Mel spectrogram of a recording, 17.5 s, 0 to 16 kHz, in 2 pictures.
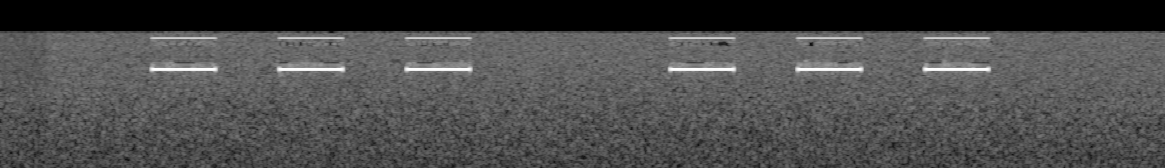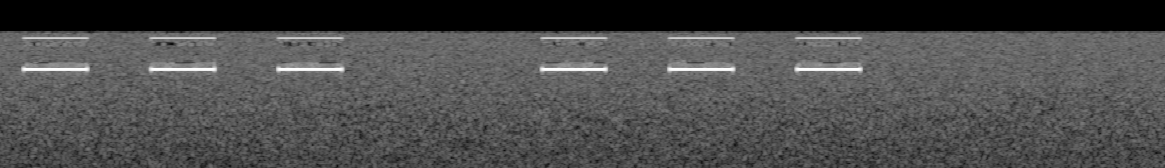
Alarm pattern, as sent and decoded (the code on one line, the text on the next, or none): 3 beeps and a pause
temporal three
